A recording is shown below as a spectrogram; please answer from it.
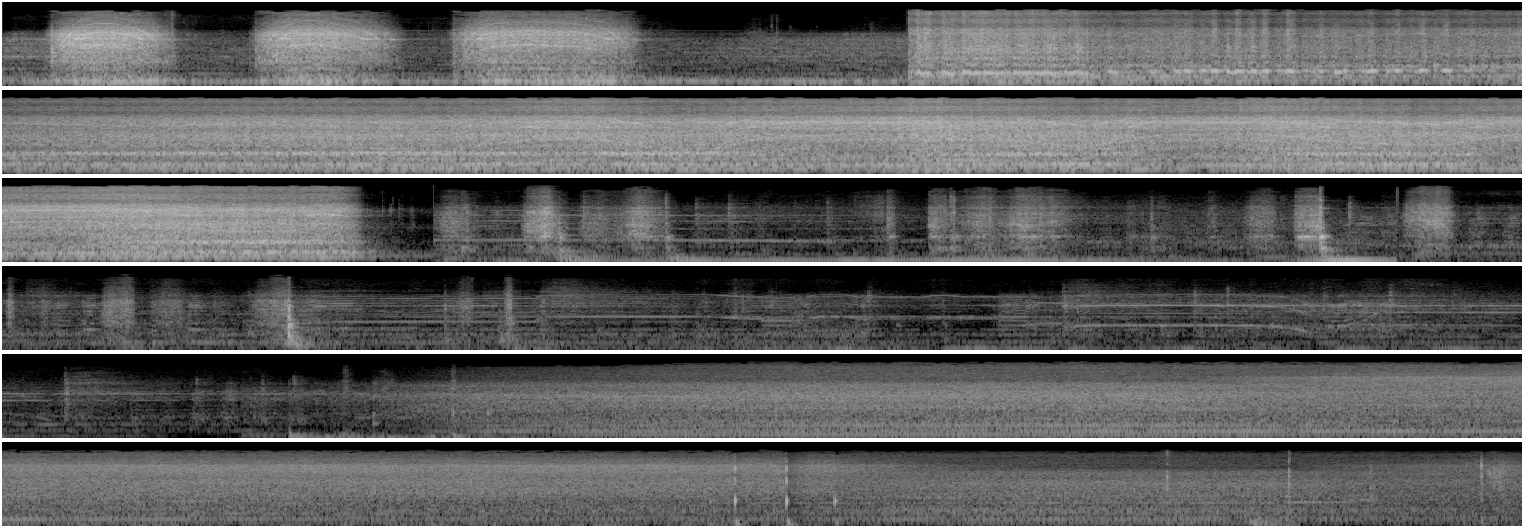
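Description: A cordless drill running a hole saw into a block of wood, first in three short bursts, then in one long cut for about eight seconds, with background music. After that come quieter clicks and knocks, and a steady low hum in the last third.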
